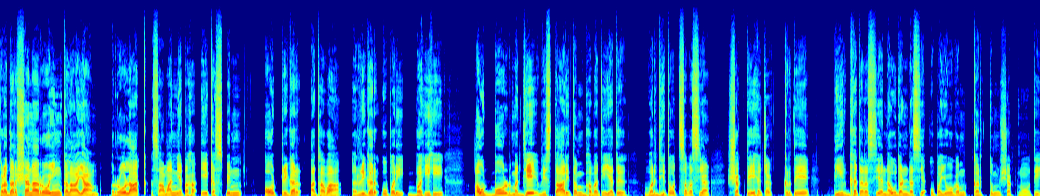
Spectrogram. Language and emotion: Sanskrit, neutral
